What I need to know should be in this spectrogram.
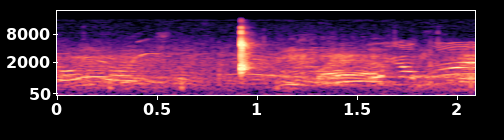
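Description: A metal bat cracks against a ball.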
